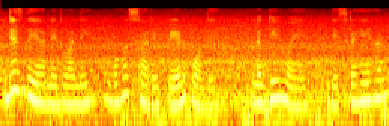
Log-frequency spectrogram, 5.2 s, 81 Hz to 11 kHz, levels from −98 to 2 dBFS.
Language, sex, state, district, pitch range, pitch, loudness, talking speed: Punjabi, female, Punjab, Kapurthala, 195-245 Hz, 210 Hz, -16 LUFS, 150 wpm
